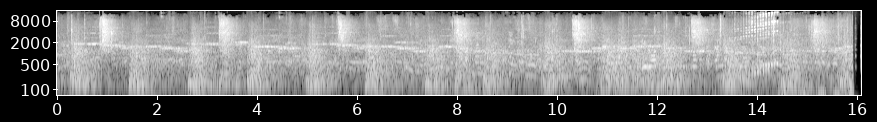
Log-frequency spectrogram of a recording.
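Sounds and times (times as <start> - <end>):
bass drum beat: 14.4 - 16.0.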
